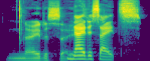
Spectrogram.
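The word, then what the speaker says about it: cnidocytes: that thank you because it's not spelled how you would expect it it's spelled c-n-i-d-o-c-y-t-e-s oh yeah what's that c doing there it's just hanging out that has no business being at the front though no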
